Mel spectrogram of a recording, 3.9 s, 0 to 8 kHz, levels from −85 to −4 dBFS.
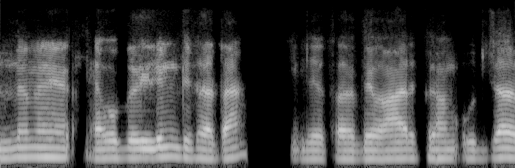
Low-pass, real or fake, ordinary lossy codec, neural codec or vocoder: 7.2 kHz; fake; Opus, 16 kbps; codec, 44.1 kHz, 2.6 kbps, SNAC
